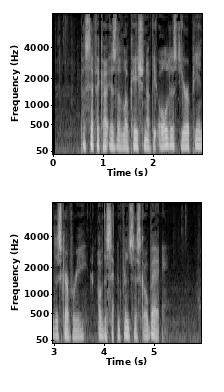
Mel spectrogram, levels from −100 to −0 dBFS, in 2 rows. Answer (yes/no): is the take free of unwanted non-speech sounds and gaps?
no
